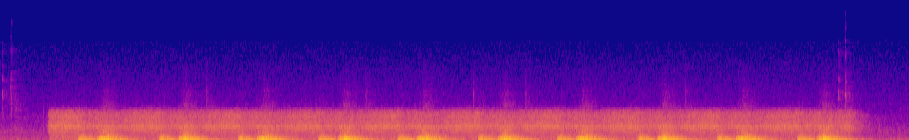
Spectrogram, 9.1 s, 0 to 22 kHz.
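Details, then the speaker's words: Late aortic stenosis murmur, a narrowed, hardened valve described as very serious: regular heartbeat at about 75 a minute with a harsh, rushing murmur filling much of each beat. "so this is early they ordered stenosis this is what lace stenosis will sound like and this is a very serious condition"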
